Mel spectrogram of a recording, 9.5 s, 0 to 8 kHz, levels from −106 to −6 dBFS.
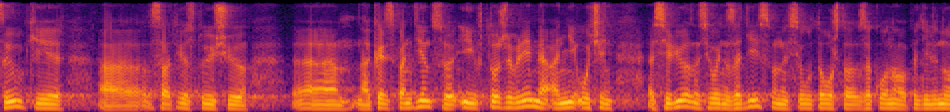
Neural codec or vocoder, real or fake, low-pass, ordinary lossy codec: vocoder, 44.1 kHz, 80 mel bands, Vocos; fake; 7.2 kHz; none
